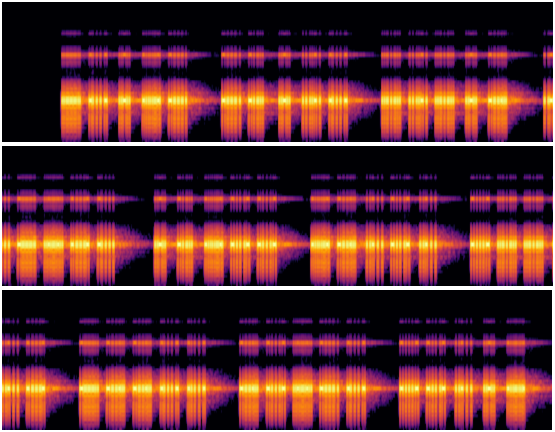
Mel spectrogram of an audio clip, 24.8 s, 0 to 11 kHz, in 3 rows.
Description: Hellschreiber (Feld-Hell, 122.5 baud), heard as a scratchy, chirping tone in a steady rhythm, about 1000 Hz. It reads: SUIGP FKIJU XJXIR TBZAL IKGMH GRYMY NXXYA ERRUV RHZFU NMYIQ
